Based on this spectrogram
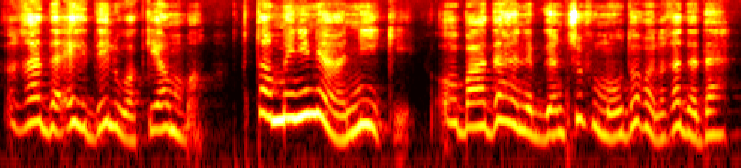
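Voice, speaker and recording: A woman's voice: fairly high pitch, expressive, fast, darkish tone. A woman voicing an earnest Upper Egyptian young man. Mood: worried. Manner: reassuring, earnest.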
